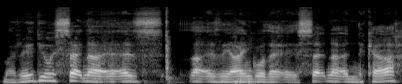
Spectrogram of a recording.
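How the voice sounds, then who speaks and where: An amateur CB radio operator, a Scottish man with a Glasgow accent, chats casually and plainly over the radio in a medium-pitched voice at a quick pace. He's recorded on a handheld phone inside a parked car, with slight background noise.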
